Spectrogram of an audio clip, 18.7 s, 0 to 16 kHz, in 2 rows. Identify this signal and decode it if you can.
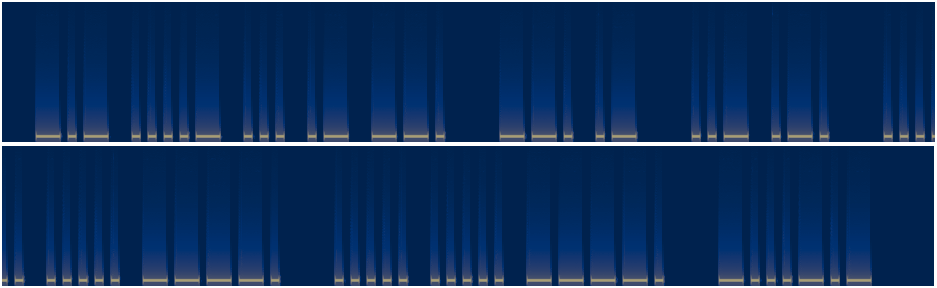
Morse code, heard as a keyed tone, about 15 wpm, 700 Hz. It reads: K4SAG GA UR 559 559 <BK>
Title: SOTA QSO Practice 15wpm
